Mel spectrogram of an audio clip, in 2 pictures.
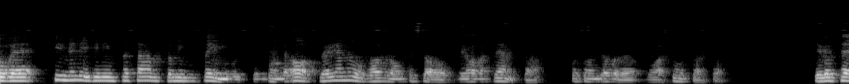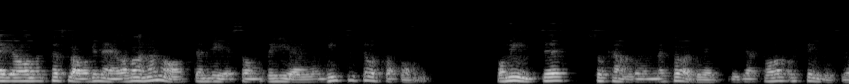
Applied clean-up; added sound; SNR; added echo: neural mask model DeepFilterNet 3.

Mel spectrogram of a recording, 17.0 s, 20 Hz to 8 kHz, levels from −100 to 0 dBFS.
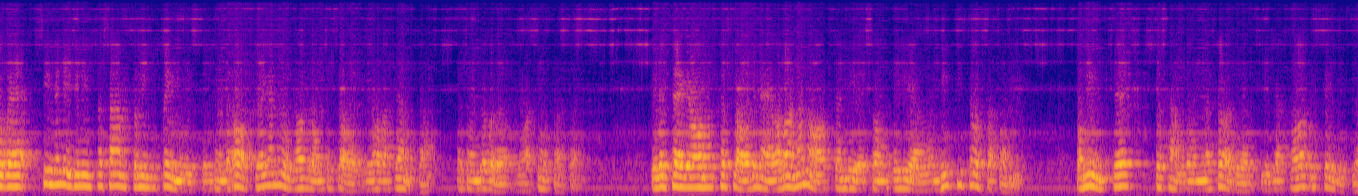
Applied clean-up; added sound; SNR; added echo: neural separator model SepFormer DNS4.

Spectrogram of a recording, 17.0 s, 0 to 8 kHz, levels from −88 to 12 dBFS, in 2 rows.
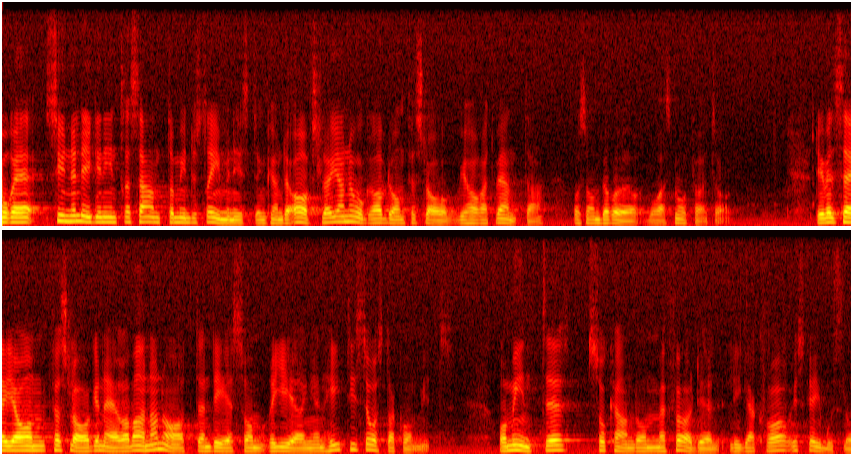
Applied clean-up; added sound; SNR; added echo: none; none; none; none.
